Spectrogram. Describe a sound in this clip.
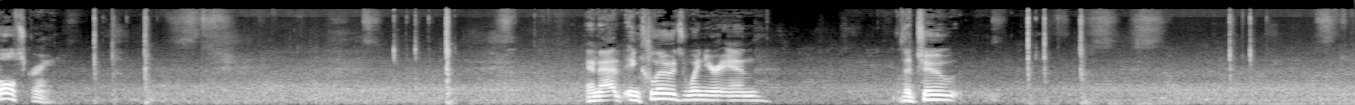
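Small buttons click now and then.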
